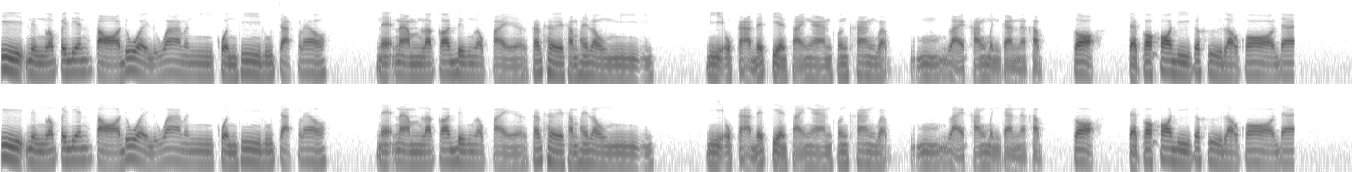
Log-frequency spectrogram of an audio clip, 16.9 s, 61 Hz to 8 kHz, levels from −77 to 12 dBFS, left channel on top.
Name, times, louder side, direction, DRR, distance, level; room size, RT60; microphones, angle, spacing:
voice 1, 0.0-4.1 4.7-8.2 8.8-11.1 11.4-13.0 13.4-13.7 14.1-16.2, left 2 dB, 65° left, 2.4 m, -28 dB
open air
head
